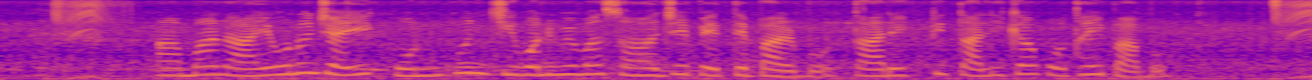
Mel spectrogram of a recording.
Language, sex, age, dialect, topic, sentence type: Bengali, female, 18-24, Jharkhandi, banking, question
